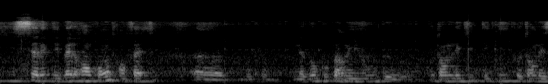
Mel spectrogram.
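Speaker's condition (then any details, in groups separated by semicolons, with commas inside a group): No condition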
